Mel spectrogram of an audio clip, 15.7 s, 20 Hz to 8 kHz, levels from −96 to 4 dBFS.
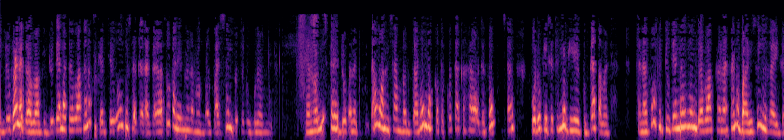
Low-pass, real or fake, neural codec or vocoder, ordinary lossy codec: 7.2 kHz; fake; codec, 24 kHz, 1.5 kbps, HILCodec; MP3, 24 kbps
